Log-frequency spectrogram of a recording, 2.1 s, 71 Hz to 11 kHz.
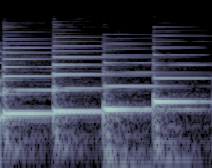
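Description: The top of the Katyrimic scale (scale 469) played upward one note at a time in a piano tone, about two notes a second: F♯, G, A♭, then the upper C, which rings on and fades.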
